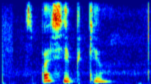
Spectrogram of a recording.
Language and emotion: Russian, positive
